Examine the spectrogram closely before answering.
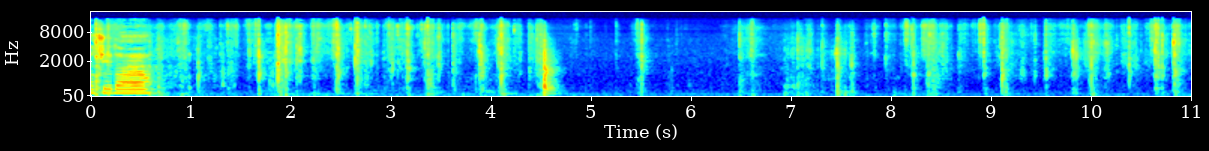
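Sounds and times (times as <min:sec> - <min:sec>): cards being shuffled: 0:00.0 - 0:05.7, 0:06.4 - 0:11.0.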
